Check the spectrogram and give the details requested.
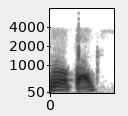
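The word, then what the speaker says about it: Rawlplug: The L, I'm pretty sure the L is silent. I'm pretty sure it's just rule plugs. – It's not. It's rule plugs. – But I'm pretty sure that L is silent. It's just raw. If I go into a shop and say I need some raw plugs.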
